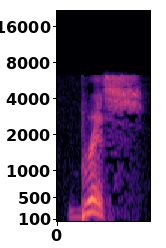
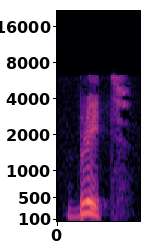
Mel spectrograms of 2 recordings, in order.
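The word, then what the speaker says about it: ברית: Shem, Aver, the Gematria 612, which is the value of covenant, bris, or for those of you that are more comfortable with Sephardi pronunciation, brit, covenant.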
